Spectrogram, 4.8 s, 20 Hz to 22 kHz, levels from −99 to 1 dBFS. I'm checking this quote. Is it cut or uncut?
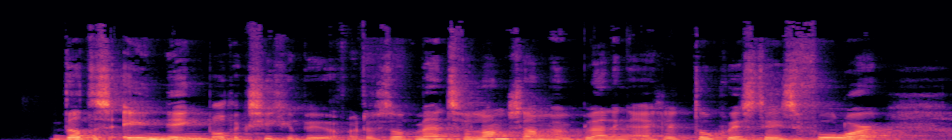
uncut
